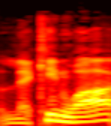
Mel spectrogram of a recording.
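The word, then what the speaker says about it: Le Quesnoy: number number one being leino as it's pronounced but um spelled leeso which in incidentally a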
